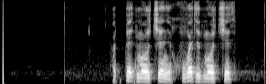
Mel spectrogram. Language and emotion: Russian, angry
